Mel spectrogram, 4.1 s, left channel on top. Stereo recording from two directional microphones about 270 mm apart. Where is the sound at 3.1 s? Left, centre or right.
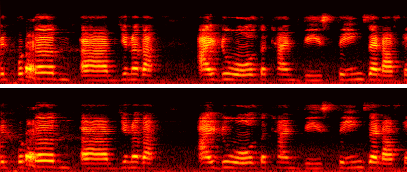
Left.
